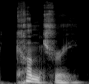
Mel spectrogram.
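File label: "country", English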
